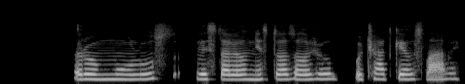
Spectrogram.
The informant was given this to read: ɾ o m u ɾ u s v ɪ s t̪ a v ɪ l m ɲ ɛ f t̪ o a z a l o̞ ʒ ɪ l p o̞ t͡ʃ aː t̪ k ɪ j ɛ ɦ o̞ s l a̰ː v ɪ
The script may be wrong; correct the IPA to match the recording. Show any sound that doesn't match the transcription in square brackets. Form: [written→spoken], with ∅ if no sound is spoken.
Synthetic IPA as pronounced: ɾ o m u [ɾ→l] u s v ɪ s t̪ a v ɪ l m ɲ ɛ [f→s] t̪ o a z a l o̞ ʒ ɪ l p o̞ t͡ʃ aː t̪ k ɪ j ɛ ɦ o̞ s l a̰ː v ɪ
